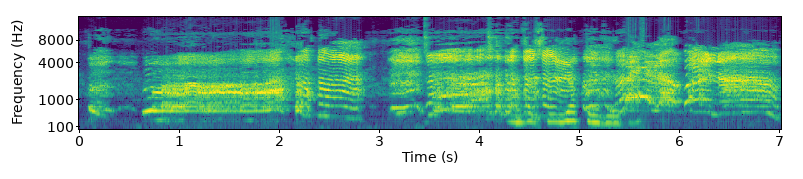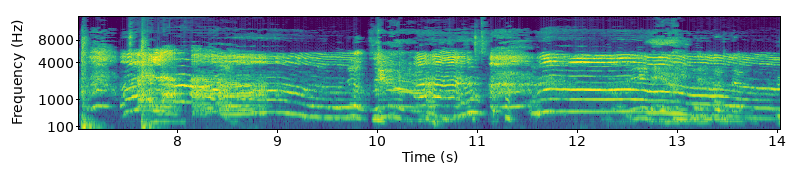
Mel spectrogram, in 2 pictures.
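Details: Child receiving an intramuscular injection in the waist/hip area: loud wailing, sobbing and broken voiced sobs with brief gasps between, in a small room; distressed crying.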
